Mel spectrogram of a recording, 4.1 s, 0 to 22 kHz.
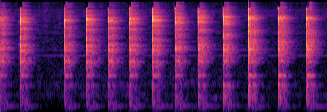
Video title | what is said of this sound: How to Rebuild Mitsubishi Triton Challenger L200 2.5L TDi CRDi KA4T KB4T 4D56T 4D56U 131KW Part 7 | we just tap it gently and you'll hear there's a different sound when it hits the bottom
